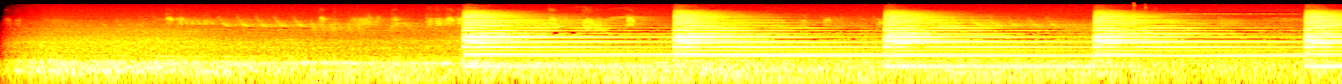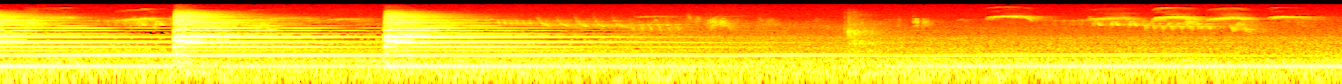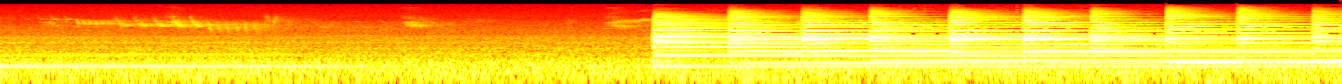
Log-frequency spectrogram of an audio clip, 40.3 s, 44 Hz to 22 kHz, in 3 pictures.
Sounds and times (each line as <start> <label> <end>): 0.0 birds chirp 6.7
4.6 bell tower that chimes the hour 28.9
11.9 birds chirp 17.2
18.5 birds chirp 33.6
33.4 bell tower that chimes the hour 40.2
